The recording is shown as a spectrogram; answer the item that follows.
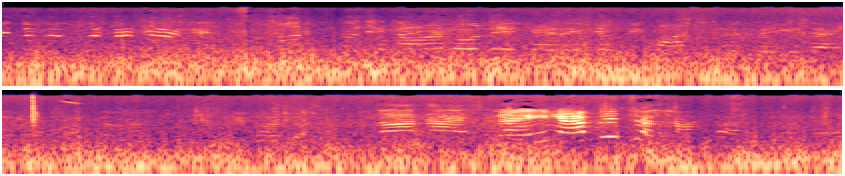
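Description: Wind buffeting the camera microphone, a loud low rumble throughout, with people's voices heard faintly behind it, clearest about six to seven and a half seconds in.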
